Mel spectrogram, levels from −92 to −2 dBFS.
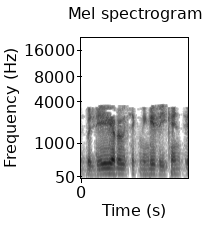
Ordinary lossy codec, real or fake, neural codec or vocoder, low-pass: MP3, 16 kbps; fake; codec, 16 kHz, about 1 kbps, DyCAST, with the encoder's durations; 3.6 kHz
